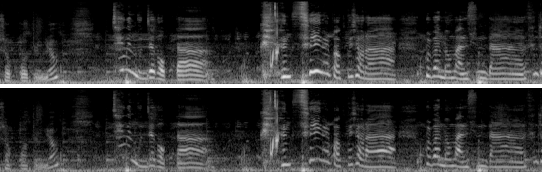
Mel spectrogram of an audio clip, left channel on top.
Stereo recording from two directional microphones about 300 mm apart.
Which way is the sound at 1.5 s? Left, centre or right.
Left.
